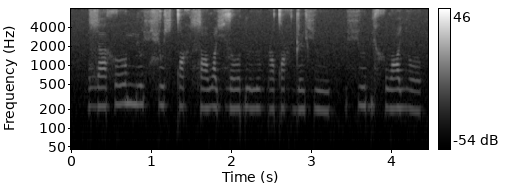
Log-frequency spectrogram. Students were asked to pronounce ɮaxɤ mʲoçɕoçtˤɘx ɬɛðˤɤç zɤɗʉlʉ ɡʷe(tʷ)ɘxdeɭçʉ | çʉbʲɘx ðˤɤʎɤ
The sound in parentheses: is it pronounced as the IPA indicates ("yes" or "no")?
no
